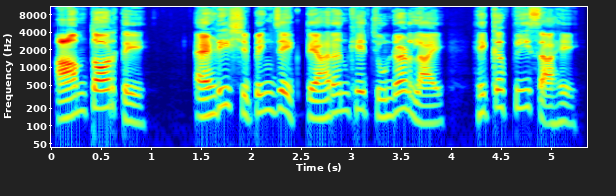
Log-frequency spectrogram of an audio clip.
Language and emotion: Sindhi, neutral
